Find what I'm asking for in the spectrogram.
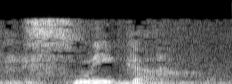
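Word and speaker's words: smikhah: I'm pronouncing it smika. Smika.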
